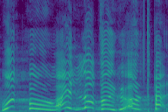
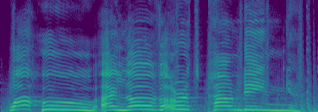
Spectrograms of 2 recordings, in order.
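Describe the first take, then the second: First: It is said with lively energy. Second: It is said flatly, without energy.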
